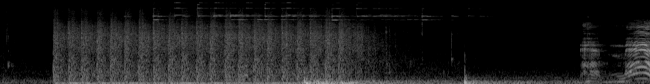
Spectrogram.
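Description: Rapid automatic rifle fire from a Fallout: New Vegas firefight, a loud continuous burst for about three seconds, followed by a single shot and then a few brief electronic game sounds.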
